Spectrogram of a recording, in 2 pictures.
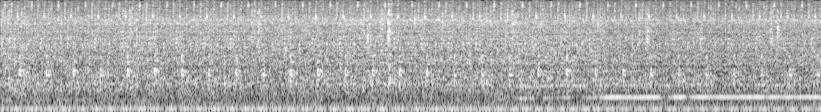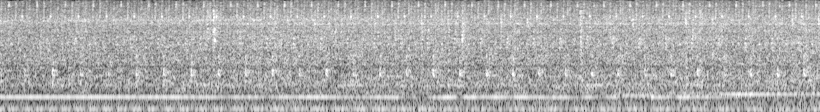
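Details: Subaru Forester engine at idle with a fast, light tapping running through it and a faint whistle rising midway; engine knocking at idle, cause unclear.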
